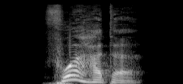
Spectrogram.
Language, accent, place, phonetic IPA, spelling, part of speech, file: German, Germany, Berlin, [ˈfoːɐ̯ˌhatə], vorhatte, verb, De-vorhatte.ogg
- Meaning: first/third-person singular dependent preterite of vorhaben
